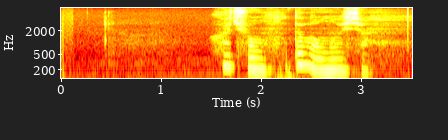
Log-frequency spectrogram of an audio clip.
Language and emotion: Russian, sad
